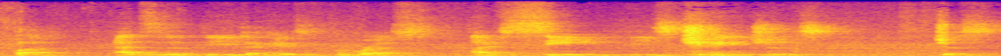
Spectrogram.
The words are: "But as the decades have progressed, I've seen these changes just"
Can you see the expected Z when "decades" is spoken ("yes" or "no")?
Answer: yes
